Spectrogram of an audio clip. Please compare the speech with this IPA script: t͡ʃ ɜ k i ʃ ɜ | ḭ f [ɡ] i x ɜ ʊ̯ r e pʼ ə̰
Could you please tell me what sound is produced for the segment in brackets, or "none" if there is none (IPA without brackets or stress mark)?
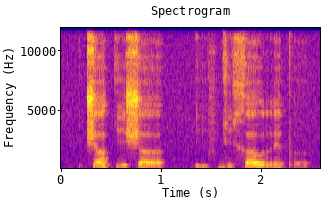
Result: ɡ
